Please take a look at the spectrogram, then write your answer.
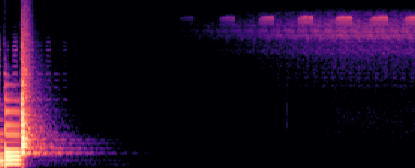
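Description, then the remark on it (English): After a resonant hit rings out and fades to silence, crickets start up on a hot summer day, a steady high-pitched chirring with regular pulses that carries on at moderate volume, with no voices. “We hear the sound of crickets on a hot summer day as we find our three adventurers walking down a familiar path”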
